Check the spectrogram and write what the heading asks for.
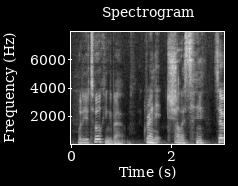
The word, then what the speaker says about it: Greenwich: Yes, it's strange because that word there, you don't pronounce the two E's. You only pronounce one E, and the W is silent. What are you talking about? Greenwich.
